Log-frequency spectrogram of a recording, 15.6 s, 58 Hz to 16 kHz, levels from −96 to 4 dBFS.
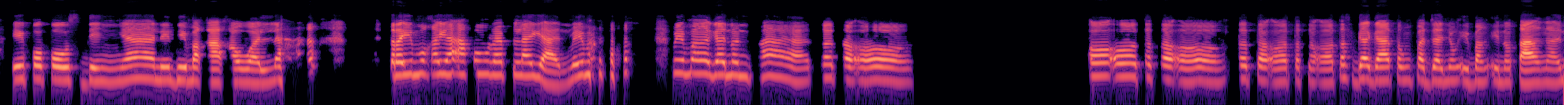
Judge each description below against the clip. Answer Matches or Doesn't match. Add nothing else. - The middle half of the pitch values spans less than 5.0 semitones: Matches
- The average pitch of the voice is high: Matches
